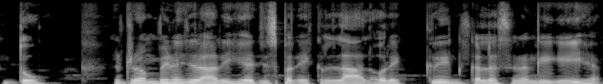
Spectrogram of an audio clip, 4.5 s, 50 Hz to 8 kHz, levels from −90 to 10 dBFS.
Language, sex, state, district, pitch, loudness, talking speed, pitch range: Hindi, male, Jharkhand, Ranchi, 145 Hz, -16 LUFS, 250 wpm, 140-150 Hz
